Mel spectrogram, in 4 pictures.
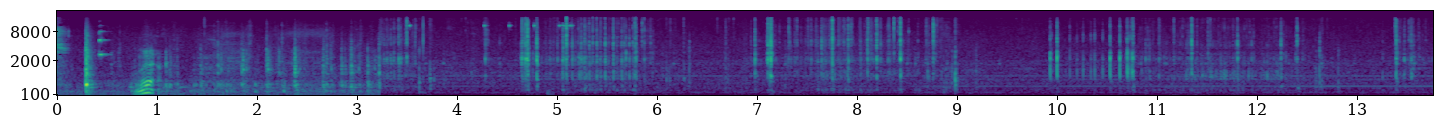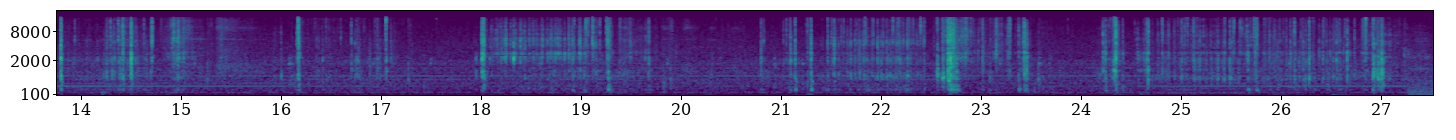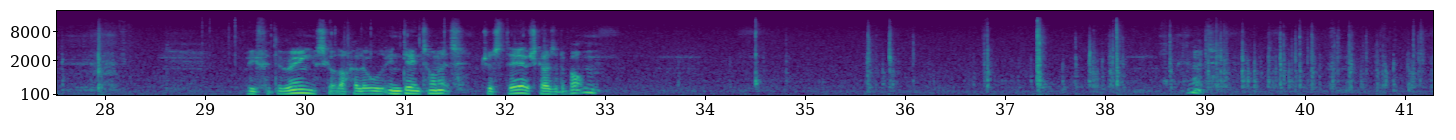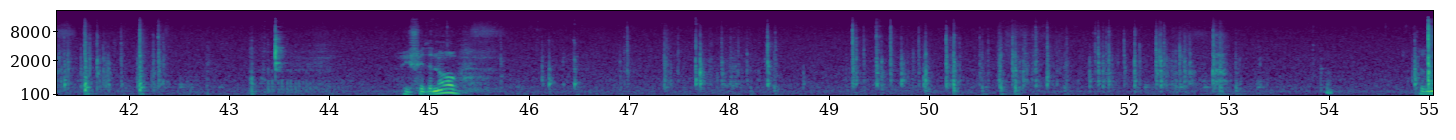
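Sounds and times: plastic unit and tools handled: 1.0 - 6.3, 9.9 - 17.2, 18.0 - 19.9, 24.2 - 27.2, 35.6 - 43.6, 46.1 - 53.3.

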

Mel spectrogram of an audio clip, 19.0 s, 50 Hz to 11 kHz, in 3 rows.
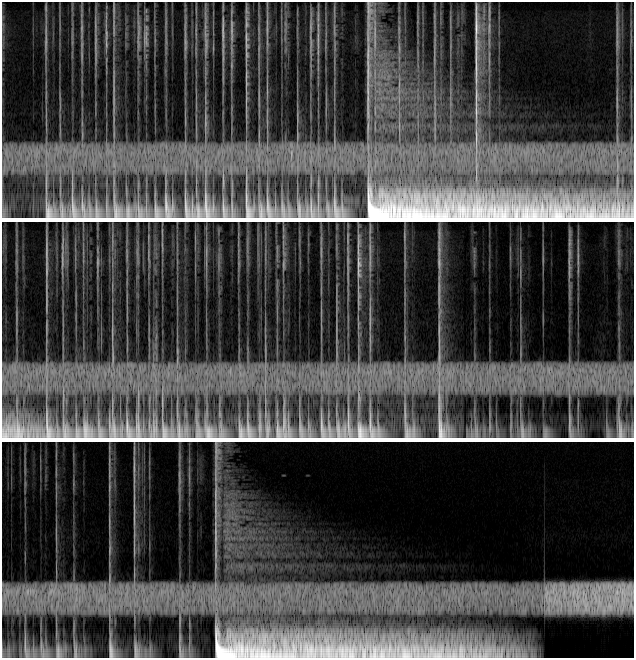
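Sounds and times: keyboard typing clicks: 0.4 - 3.4, 6.2 - 14.6
deep low rumble: 3.7 - 6.7, 14.8 - 17.8.

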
